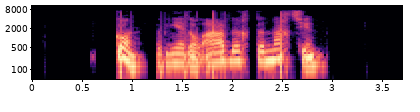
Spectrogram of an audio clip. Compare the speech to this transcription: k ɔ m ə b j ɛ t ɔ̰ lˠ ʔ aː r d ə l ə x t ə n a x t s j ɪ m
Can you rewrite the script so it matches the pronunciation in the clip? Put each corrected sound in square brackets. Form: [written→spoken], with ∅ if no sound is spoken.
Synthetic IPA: k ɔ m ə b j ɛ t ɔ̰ lˠ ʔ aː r d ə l ə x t ə n a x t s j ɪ [m→n]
